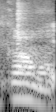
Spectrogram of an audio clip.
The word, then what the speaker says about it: caramel: It's caramel. – It says caramel is pronounced with 3 syllables. Caramel is a city pronounced with 2 syllables. – Caramel Mountain. – Yeah. – What am I going for? – That's spelled C-A-R-M-E-L.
